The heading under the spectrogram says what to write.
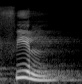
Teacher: Namun panjangnya hanya saat berhenti. Kalau wasal madnya gugur, fi-nya pendek, fil. Kenapa? Karena ada pertemuan dua sukun. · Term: takhallus bil hadfi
